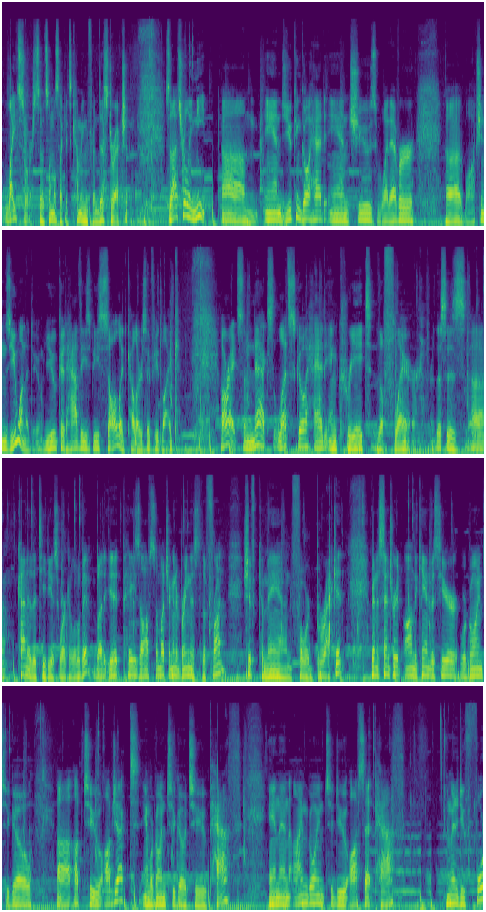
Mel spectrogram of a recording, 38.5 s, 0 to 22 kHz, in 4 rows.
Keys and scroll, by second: 18.7 super+z, 22.8 shift+super+].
